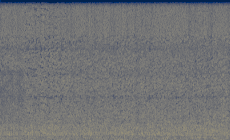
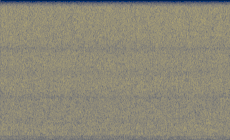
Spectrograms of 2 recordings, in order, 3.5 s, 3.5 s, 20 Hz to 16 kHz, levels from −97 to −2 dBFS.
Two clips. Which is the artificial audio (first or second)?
second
